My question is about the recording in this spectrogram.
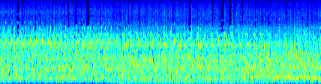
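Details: Military Deuce 'n a Half diesel truck running after an ether start, with fuel delivery problems and a suspected air leak: steady, even clatter at constant pitch, no misfires; runs properly.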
